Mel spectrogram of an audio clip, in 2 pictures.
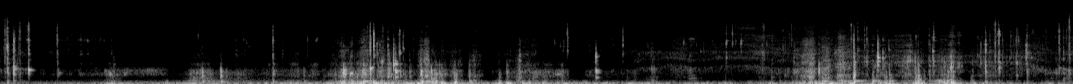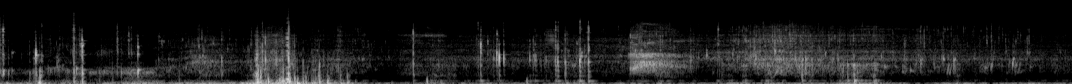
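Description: Water sloshing and gurgling against a camera moving in and out of the water beside a swimmer and a bodyboard, with scattered sharp clicks and knocks. A low rumble runs through the first two-thirds and gives way to lighter, hissing splashes near the end.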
